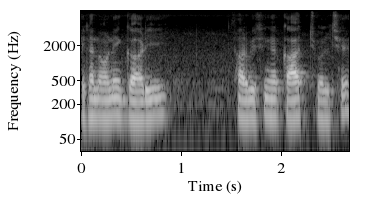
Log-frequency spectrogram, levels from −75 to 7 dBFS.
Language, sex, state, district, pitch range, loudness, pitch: Bengali, male, West Bengal, Kolkata, 115-130 Hz, -17 LUFS, 120 Hz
